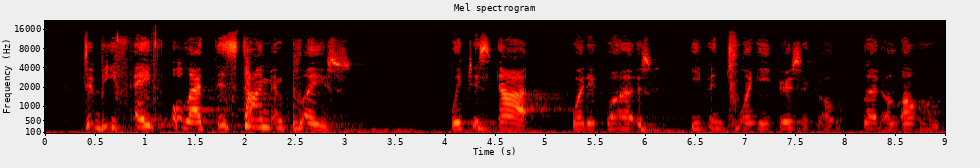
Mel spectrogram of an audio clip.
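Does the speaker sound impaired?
Yes: vocal dysphonia; noticeably sultry voice, not painful.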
